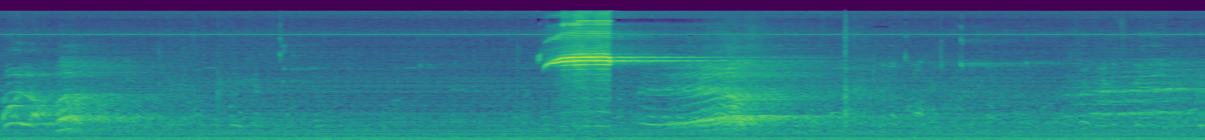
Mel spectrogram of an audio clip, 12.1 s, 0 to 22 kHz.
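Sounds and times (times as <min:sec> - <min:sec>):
referee's whistle blast: 0:05.4 - 0:07.4.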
